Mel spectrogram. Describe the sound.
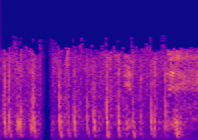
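Horses' hooves clip-clop steadily along a trail as riders pull up near a cabin, a brisk, even run of many hollow hoofbeats with one brief break.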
